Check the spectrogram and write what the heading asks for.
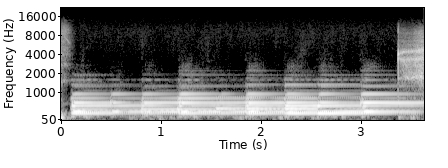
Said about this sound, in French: là, mon piano, il est feutré. Sauf que de l'enregistrer à ces distances, je vais pas avoir assez de volume, donc je vais me rapprocher.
